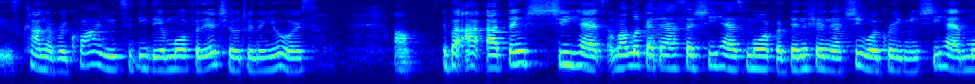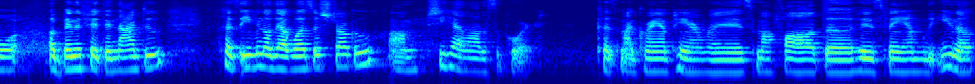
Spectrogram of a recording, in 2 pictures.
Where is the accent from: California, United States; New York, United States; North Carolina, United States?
New York, United States; moved away; I'm from New York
